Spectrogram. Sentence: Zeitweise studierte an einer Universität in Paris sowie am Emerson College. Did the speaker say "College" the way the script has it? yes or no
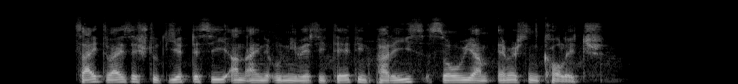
yes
